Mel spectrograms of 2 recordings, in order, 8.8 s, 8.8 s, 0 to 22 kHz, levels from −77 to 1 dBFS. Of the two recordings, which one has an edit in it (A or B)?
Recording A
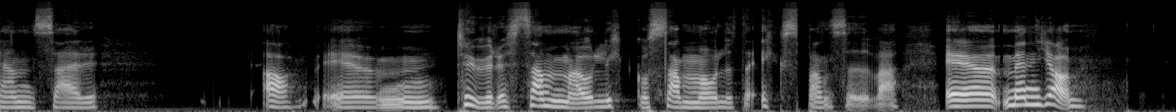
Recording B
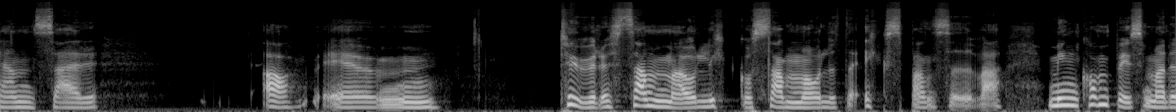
A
